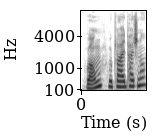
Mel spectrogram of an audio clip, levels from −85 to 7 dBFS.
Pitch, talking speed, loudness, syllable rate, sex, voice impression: 240 Hz, 135 wpm, -14 LUFS, 5.5 syllables/s, female, very feminine, young, slightly adult-like, very thin, slightly relaxed, weak, slightly dark, soft, very clear, very fluent, very cute, intellectual, refreshing, sincere, very calm, very friendly, very reassuring, unique, elegant, very sweet, slightly lively, very kind, slightly intense, slightly sharp, modest, light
